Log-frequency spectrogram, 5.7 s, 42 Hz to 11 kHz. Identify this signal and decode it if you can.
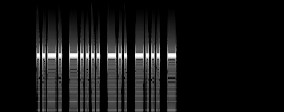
Morse code, heard as a keyed tone, about 22 wpm, 700 Hz. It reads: F6DBT
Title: DXCC-100 Call Signs - 5 Characters - 22wpm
